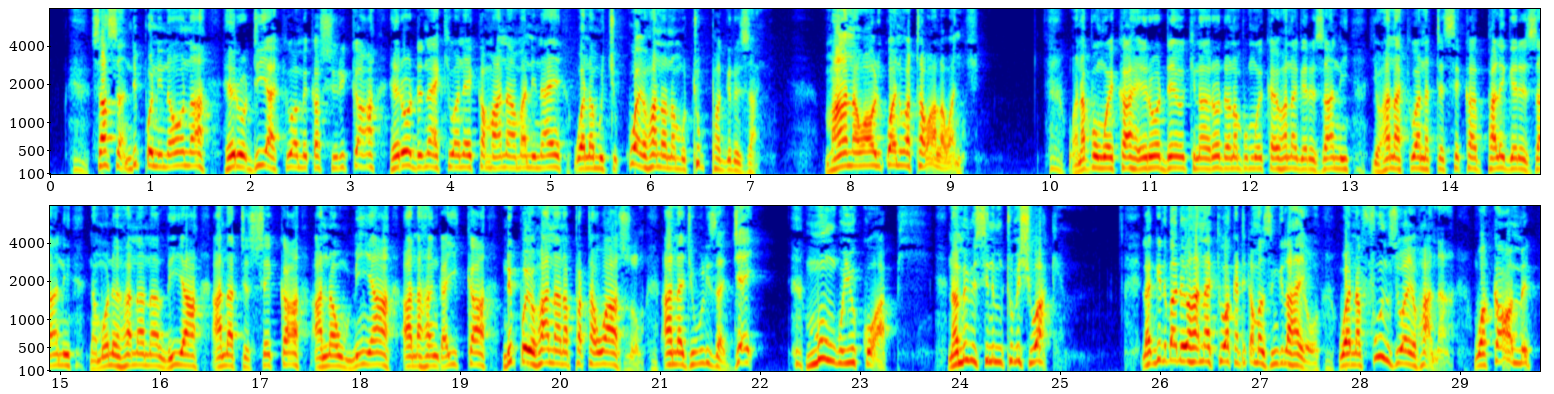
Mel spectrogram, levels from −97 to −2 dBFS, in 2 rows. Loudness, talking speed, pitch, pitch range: -19 LUFS, 115 wpm, 200 Hz, 185-225 Hz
